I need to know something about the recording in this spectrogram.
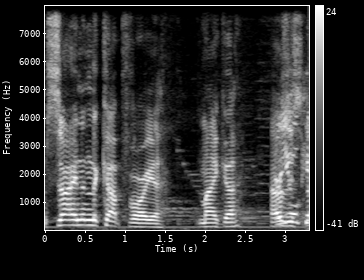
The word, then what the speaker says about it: Micah: the cup for you, Micah. Are you okay? How do you spell that? M-I-C-A-H, Micah. Micah. All right. Yeah, just think like a microphone, like a mic, but with an at the end, or like.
